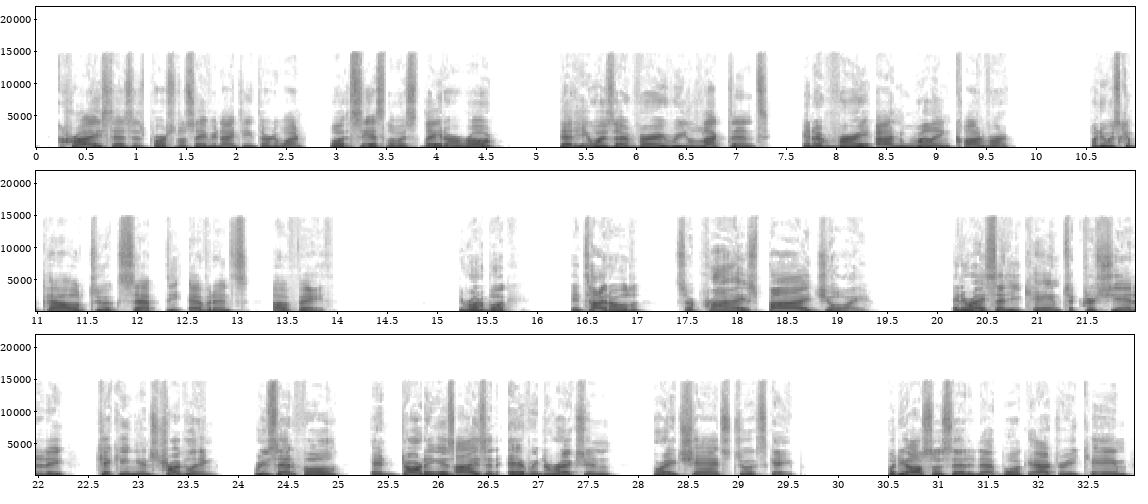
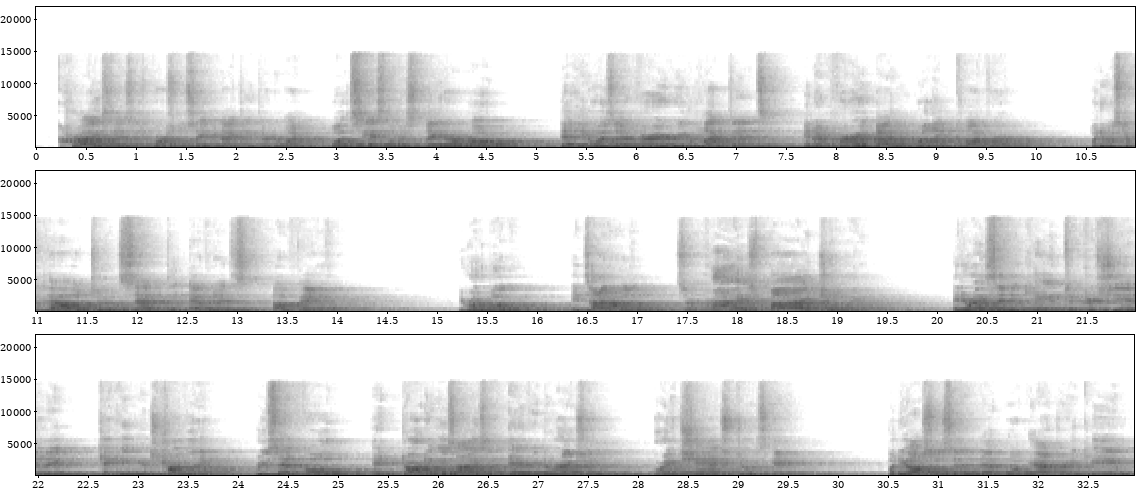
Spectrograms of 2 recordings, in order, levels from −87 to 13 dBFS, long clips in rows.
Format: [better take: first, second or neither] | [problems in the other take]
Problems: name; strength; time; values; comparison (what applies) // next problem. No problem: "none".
first | room echo; noticeable; dies away in 1.8 s // off-mic speech; far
